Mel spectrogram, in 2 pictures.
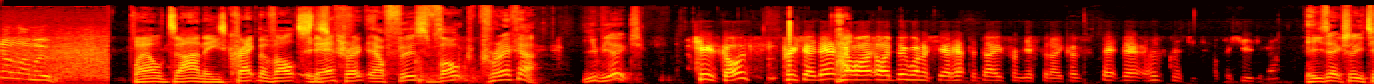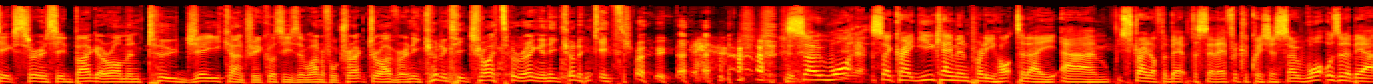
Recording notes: THE VAULT is off to a hot start on the phone lines.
